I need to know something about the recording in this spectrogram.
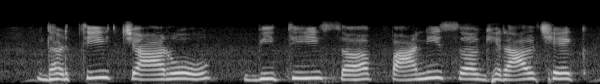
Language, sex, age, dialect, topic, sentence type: Magahi, female, 18-24, Northeastern/Surjapuri, agriculture, statement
